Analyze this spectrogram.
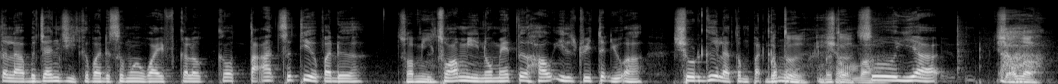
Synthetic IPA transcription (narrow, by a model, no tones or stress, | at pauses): t̪əlahbərd͡ʒaɲd͡ʒikəpadasəmũawajfkalawkawt̪a̰ʔat̪̚sət̪iapada | samiswamĩnõmɛ̃t̪əhawilt̪ɾit̪ət̚jua | ʃorɡalaht̪əmpat̪̚kamuləlsoja | alːɔ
